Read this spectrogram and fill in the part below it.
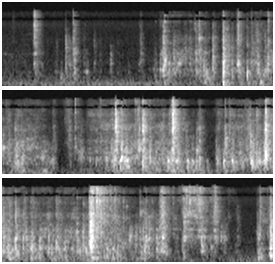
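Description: A small manual cut-and-emboss machine cutting out paper for a handmade autumn card makes a run of dry, uneven clicking and ticking, soft at first and then busier and louder, with no voices.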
